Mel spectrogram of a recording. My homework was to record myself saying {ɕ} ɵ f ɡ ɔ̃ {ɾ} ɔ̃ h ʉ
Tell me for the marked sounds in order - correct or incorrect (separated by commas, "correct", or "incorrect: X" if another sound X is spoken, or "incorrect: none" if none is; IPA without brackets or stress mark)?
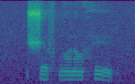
incorrect: ʃ, correct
